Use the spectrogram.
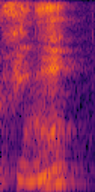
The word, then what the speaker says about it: finis: je prononce pas، انا مش بنطق لا لتر اس ولا لتر تي، انا مش بنطق لا الاس ولا تي، يعني اي اس اي اس اي تي مش بنطق. je finis، tu finis، il finit، elle finit.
